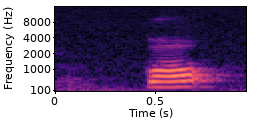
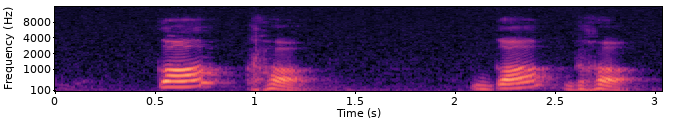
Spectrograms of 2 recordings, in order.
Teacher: তাহলে ক অল্প বাতাস লাগে অল্পপ্রাণ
